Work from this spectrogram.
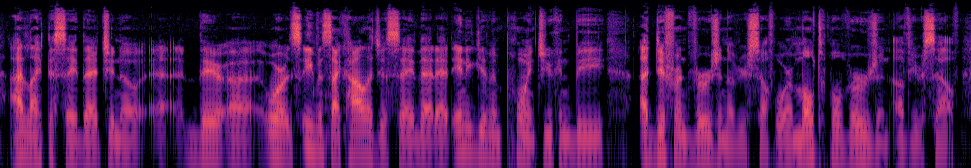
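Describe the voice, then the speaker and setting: A man's voice: medium pitch, steady tone, fairly quick, dry recording. A middle-aged man hosting a casual interview, chatty and rambling, often repeating his phrases as he goes. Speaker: interviewer, podcast host.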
